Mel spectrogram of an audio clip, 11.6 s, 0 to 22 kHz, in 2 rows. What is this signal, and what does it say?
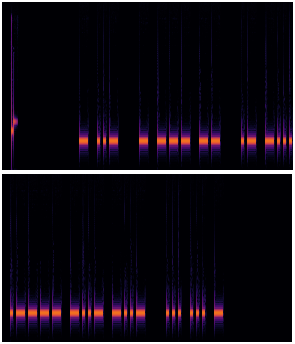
Morse code, heard as a keyed tone, about 20 wpm, 700 Hz. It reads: TU TOM AB1XX SST
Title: K1USN SST QSO Practice - 20wpm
